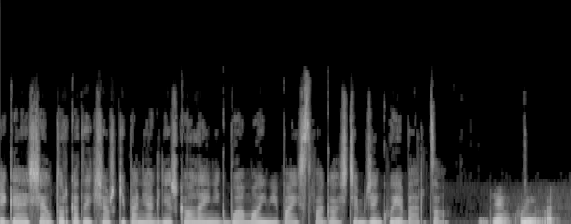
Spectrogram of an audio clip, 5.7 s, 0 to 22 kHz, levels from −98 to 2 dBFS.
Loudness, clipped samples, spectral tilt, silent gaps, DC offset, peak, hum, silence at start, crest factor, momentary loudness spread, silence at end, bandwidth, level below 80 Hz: -28 LUFS; under 0.1%; -5 dB/octave; none; under 0.1%; -12 dBFS; none; 0 s; 16 dB; 7 LU; 0.1 s; 14.5 kHz; -60 dBFS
